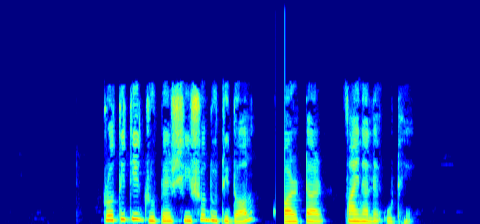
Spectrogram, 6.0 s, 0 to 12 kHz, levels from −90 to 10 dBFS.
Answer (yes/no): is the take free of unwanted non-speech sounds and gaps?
no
